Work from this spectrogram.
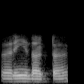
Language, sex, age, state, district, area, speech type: Tamil, male, 18-30, Tamil Nadu, Pudukkottai, rural, conversation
